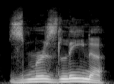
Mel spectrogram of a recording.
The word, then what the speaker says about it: zmrzlina: It's zmrzlina, which sounds like you're saying an English word backwards.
